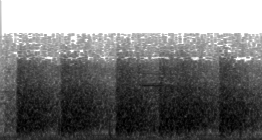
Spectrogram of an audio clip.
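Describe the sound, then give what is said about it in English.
A rapid exchange of gunshots in a shootout with bank robbers, fired across too great a distance for accuracy, five or six loud, booming blasts in quick succession, each trailing a short echo that runs into the next, with no voices. “The distance was too great for accurate gunfire, and the bank thieves mounted and spurred their horses toward the west.”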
